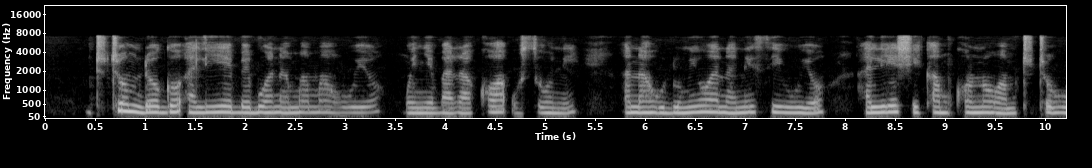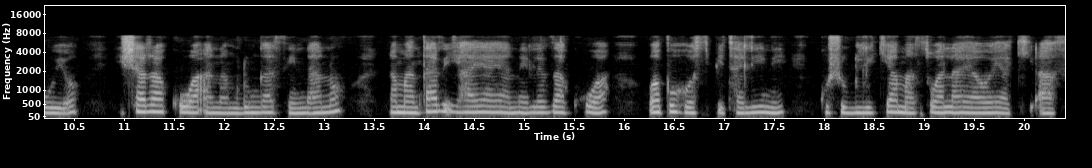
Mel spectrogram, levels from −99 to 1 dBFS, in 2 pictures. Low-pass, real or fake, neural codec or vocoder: 7.2 kHz; fake; vocoder, 44.1 kHz, 128 mel bands, Pupu-Vocoder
